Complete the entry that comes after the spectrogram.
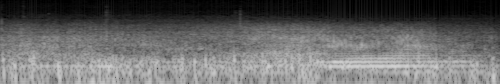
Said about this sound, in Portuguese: Com voos rasantes, helicópteros dos Estados Unidos tentam encontrar os criminosos que conduzem os imigrantes.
